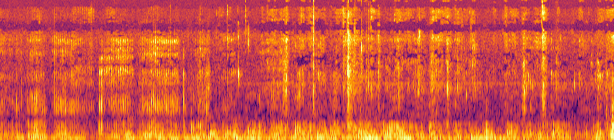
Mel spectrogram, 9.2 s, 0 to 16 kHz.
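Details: An 8-year-old female Maine Coon cat, being petted and nuzzling fake plants, purrs in a steady, low, throbbing rumble, with soft rustling and clicks.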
